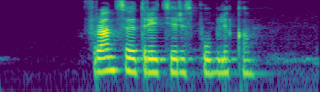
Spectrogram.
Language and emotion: Russian, neutral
